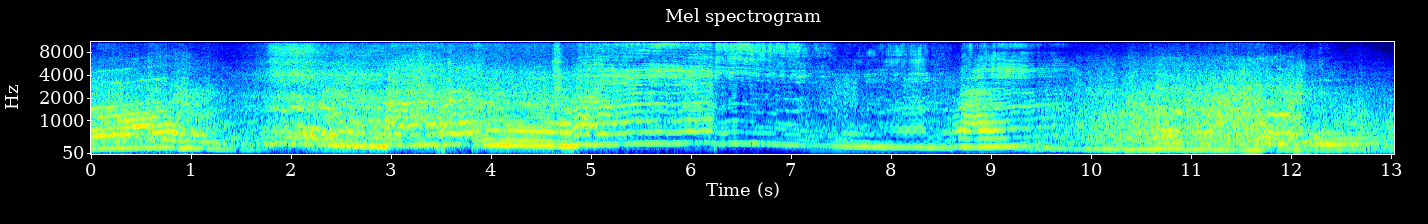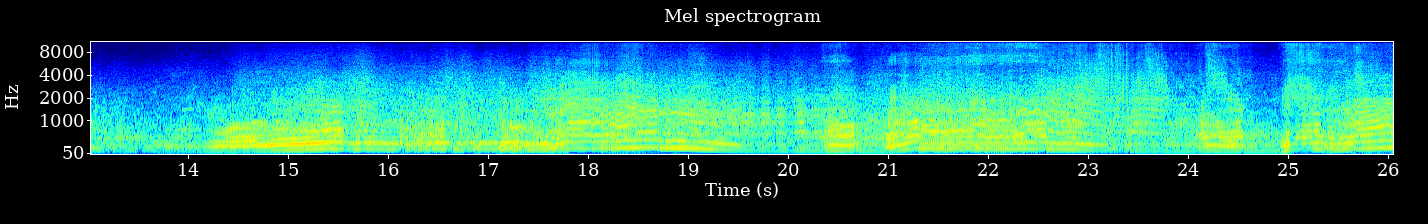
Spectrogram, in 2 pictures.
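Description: Racing car engines roar and rev hard, rising and falling in pitch as they shift gears.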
